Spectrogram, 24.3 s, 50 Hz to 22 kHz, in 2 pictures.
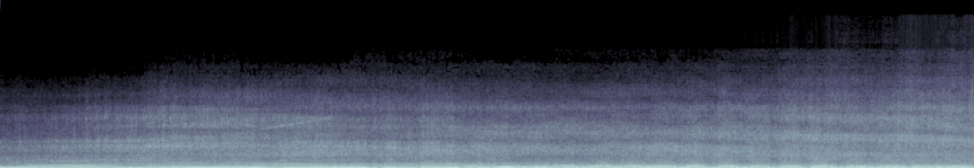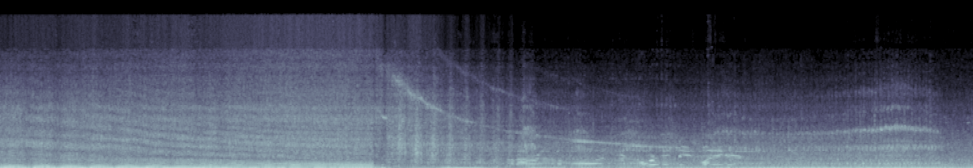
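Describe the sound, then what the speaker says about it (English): Pro Stock Diesel trucks, among them a 1997 Ford, race down a drag strip at a diesel truck shootout. Their engines roar loudly and climb in pitch with a wavering drone, then the sound drops off abruptly as another engine sweeps through close by. "Again, this class, Pro Stock Diesel truck, brought to you by East Coast Diesel, by Tommy Hassler, Hassler Diesel,"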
